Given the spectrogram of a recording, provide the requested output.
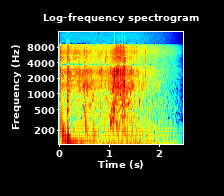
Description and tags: splash sw3
The splash of a stone falling into water.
